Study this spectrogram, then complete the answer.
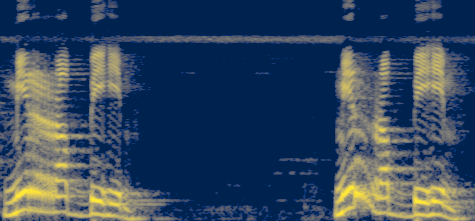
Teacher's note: Nunnya masuk dalam ro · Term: idgham bila gunnah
